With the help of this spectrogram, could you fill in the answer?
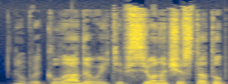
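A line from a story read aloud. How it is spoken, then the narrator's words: Hissed. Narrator (Russian): прошипел Стилфорд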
